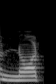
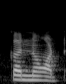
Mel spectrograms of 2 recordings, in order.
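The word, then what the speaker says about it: knot: और यहां पर के एन इसको भी न पढ़ेंगे क्योंकि के साइलेंट है तो नॉट पढ़ा जाएगा न की कनोट न तो के एन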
